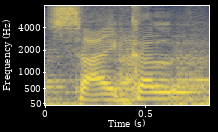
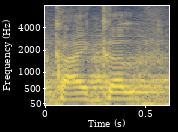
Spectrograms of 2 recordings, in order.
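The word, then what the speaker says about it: cycle: साइकिल, नॉट काइकल, इस तरह बहुत सारे शब्द दिए गए हैं, इसको आराम आराम से देख सकते हैं।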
